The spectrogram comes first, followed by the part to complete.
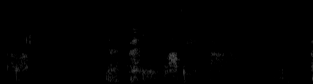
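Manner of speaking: faint breathy whisper. Real, not acted. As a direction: barely breathe the words. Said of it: "I'm using my whisper voice".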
